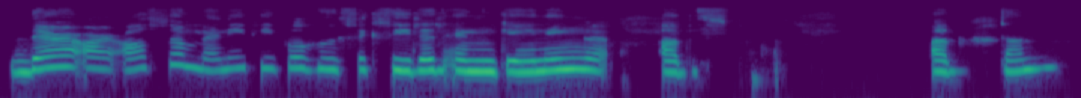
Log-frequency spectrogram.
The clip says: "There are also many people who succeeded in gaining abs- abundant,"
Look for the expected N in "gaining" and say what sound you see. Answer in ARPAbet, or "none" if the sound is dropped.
N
